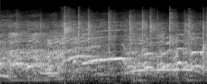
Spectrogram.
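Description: A young man claps his hands.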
